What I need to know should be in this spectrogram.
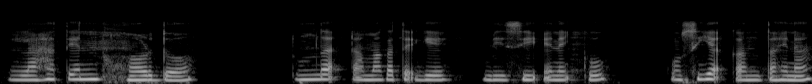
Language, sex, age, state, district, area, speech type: Santali, female, 18-30, West Bengal, Purba Bardhaman, rural, spontaneous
